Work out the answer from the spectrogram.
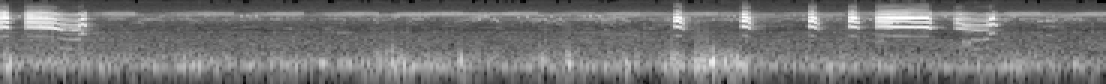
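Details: Angry red-wattled lapwing giving alarm calls: a short sharp burst of piercing, descending notes at the start, then scattered strident notes and a clustered run near the end over a steady high hiss.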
